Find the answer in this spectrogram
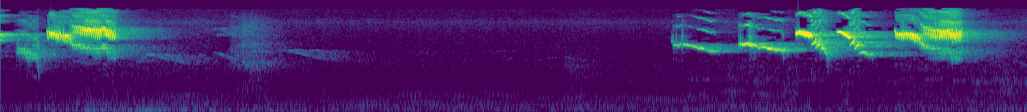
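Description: A black-collared seedeater sings a brief high burst, pauses about three seconds, then delivers a longer run of sharp, rapid chirps and warbled notes.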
